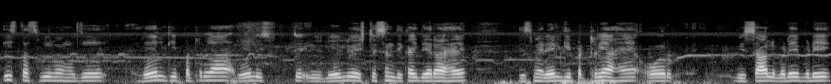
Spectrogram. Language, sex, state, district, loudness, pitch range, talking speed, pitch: Hindi, male, Rajasthan, Bikaner, -17 LUFS, 165-180 Hz, 180 wpm, 170 Hz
